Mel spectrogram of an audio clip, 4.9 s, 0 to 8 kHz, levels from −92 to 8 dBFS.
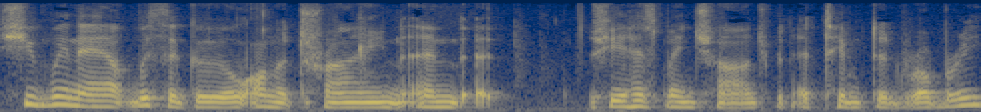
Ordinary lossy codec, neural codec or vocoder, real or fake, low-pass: MP3, 48 kbps; none; real; 7.2 kHz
